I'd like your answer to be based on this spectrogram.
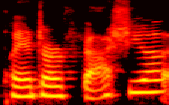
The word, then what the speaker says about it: plantar fascia: Joel Embiid might be dealing with plantar fascia.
